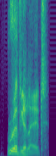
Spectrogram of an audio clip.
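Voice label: "rivulet", British English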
